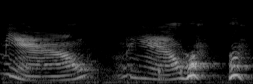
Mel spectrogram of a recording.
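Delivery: playful meows then high loud woofs; animal noises. Acted. Teacher imitates cats and dogs woken by crying. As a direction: meow then bark like the neighborhood pets.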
